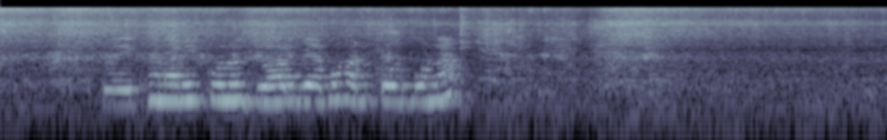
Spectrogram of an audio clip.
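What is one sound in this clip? A metal spoon scrapes and stirs a thick sauce in a pan.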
